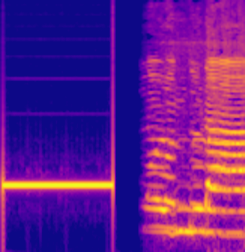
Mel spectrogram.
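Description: A steady, high test-tone beep of the kind played over television colour bars lasts about a second and cuts off suddenly. After a brief silence, children's voices shout together in a loud, long held call.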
